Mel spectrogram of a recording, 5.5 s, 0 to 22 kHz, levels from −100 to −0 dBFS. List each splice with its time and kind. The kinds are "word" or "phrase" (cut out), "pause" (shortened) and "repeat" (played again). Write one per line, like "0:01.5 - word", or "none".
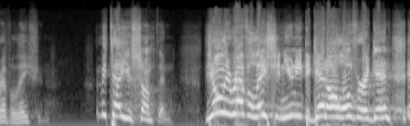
none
